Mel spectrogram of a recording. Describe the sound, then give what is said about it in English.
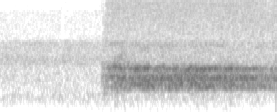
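A deep breath drawn in: a soft airy hiss that starts abruptly and holds steady for about a second. “Take a deep breath. Let that go.”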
